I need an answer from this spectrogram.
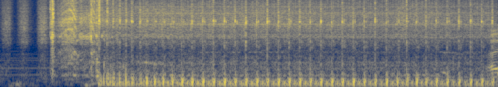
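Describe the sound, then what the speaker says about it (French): A BMW R motorcycle with a custom silencer and dB killer fitted starts up, then settles into a close, steady idle with a regular pulsing beat that carries on to the end. "Et maintenant le son avec le dB killer."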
